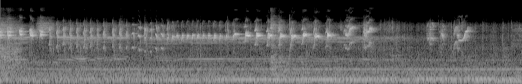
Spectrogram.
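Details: Busy red siskin singing in a tutor recording that also carries lovebird sounds: a fast, buzzy high trill of rapid chirps that swells, then breaks into a few scattered twittering notes.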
